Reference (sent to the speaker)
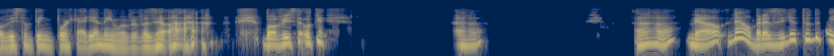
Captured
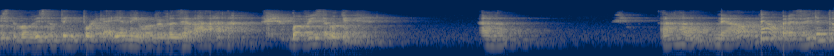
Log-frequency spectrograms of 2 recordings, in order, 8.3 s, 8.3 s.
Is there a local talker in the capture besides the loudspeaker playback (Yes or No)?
No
